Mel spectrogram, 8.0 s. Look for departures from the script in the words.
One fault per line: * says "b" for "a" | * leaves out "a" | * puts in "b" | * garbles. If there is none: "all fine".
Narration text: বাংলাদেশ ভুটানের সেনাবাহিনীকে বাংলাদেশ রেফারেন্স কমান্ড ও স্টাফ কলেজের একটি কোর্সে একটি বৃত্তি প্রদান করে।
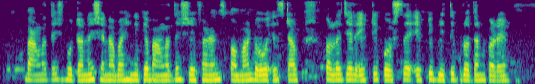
all fine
